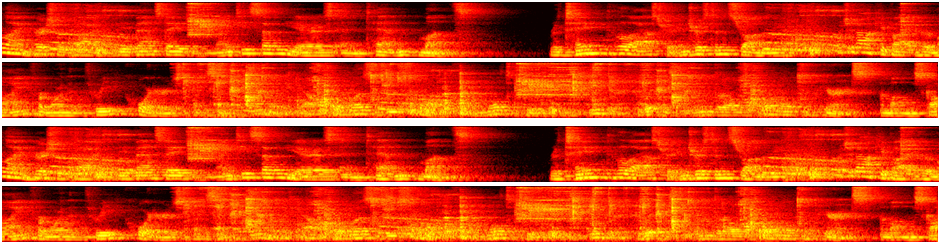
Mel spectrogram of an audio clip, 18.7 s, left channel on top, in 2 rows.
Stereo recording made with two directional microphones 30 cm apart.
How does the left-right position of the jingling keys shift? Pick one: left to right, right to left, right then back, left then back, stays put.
left to right.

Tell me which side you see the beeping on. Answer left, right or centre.
centre.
